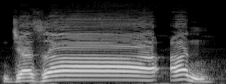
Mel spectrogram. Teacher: حرف مد کے بعد حمزہ اسی کلمے میں ہے، اس لیے مد متصل ہوگا۔ مد متصل کو 2 ڈھائی 4 الف کے برابر کھینچ کر پڑھیے۔ حمزہ کے اوپر 2 زبر کی تنوین ہے، تنوین اور نون ساکن کی آواز یکساں ہوتی ہے۔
